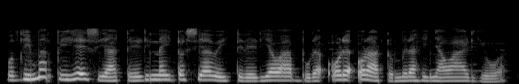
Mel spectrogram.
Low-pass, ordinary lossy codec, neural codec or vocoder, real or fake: 5.4 kHz; none; none; real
